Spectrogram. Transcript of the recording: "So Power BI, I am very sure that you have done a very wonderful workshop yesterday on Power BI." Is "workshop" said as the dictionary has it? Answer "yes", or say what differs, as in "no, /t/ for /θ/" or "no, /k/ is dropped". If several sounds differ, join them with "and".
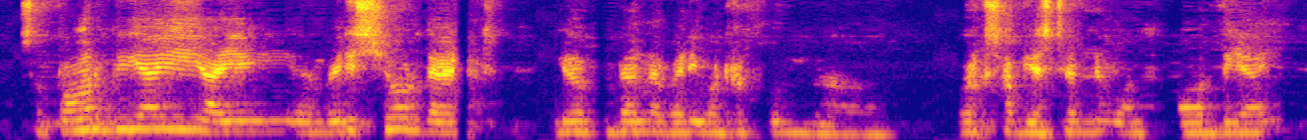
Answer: no, /s/ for /ʃ/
